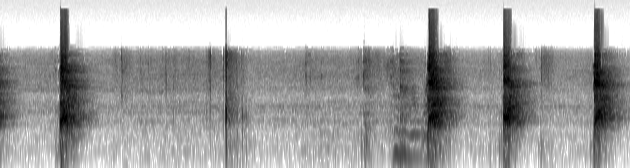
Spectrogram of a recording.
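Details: English Bulldog at home barking in fear at a new floor; scattered sharp barks spread over several seconds, some faint, mixed with soft room noises and brief speech.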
